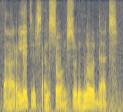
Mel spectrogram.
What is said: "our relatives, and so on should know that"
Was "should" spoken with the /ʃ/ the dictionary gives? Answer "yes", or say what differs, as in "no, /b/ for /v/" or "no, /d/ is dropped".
no, /s/ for /ʃ/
